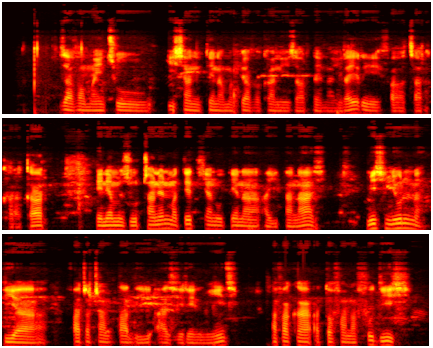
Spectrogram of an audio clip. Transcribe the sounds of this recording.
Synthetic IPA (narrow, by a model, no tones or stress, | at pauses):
zavəmajnt͡suisanit̪enəmapjavakənizaɾud̪ajnaiɾajɾefət͡saɾakʰaɾakaɾu̥enaminizuɾuʈ͡ʂananimat̪et̪i̥kʲanut̪enəaɦit̪anazi̥misiniulunəd̪̥iə | faʈ͡ʂaʈ͡ʂamit̪ad̪iaziɾenimiint͡si̥ | afakəʔa̰t̪ofanafud̪izi̥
